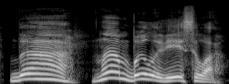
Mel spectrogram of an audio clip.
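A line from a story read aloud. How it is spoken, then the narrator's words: Sighing. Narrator (Russian): вздохнула Ника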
